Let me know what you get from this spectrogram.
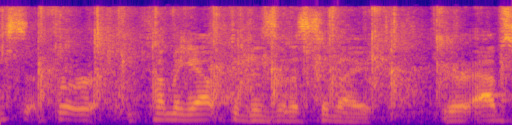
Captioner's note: audience applauding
